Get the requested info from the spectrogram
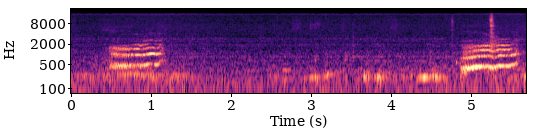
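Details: Young Maine Coon kitten aged 20 to 25 days calls twice: a drawn-out, slightly rising meow near the start and another longer harmonic cry near the end, with a quiet pause between.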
